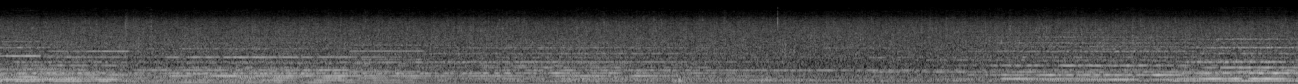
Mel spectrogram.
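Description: Background music of slow, sustained chords over a steady rain-like hiss, dipping a little past the middle and swelling again near the end.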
